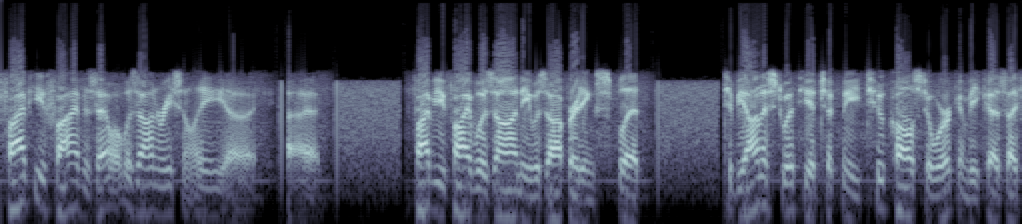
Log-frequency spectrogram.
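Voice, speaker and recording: A man's voice: medium pitch, creaky, bright, forceful tone, a little hiss or hum, poor audio. A man in a casual ham radio conversation, chatting informally and explaining technical details. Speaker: host, amateur radio operator in contact.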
